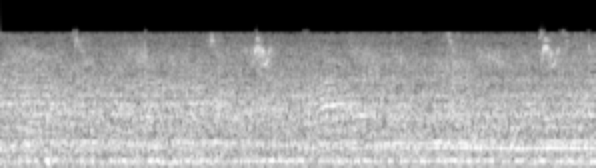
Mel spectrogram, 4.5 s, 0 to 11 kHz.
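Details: Beekeeping honey bees at the turn of the 1995 and 1996 seasons make an even, massed buzzing drone with a low hum underneath and occasional soft clicks.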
